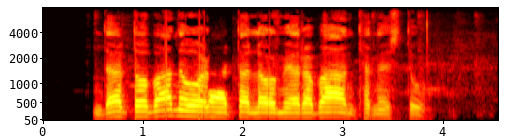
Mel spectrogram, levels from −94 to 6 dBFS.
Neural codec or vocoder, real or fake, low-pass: none; real; 7.2 kHz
